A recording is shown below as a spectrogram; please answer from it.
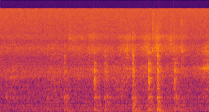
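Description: Quiet stirring of white chocolate ganache in a metal bowl over a bain-marie, with a few faint clicks of the spoon against the bowl.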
